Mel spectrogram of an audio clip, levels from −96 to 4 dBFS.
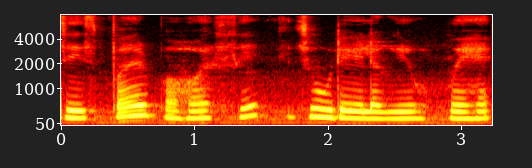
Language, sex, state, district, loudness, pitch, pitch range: Hindi, female, Chhattisgarh, Raipur, -15 LUFS, 200 Hz, 190-225 Hz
